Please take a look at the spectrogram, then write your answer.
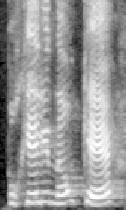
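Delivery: usual speaking voice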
